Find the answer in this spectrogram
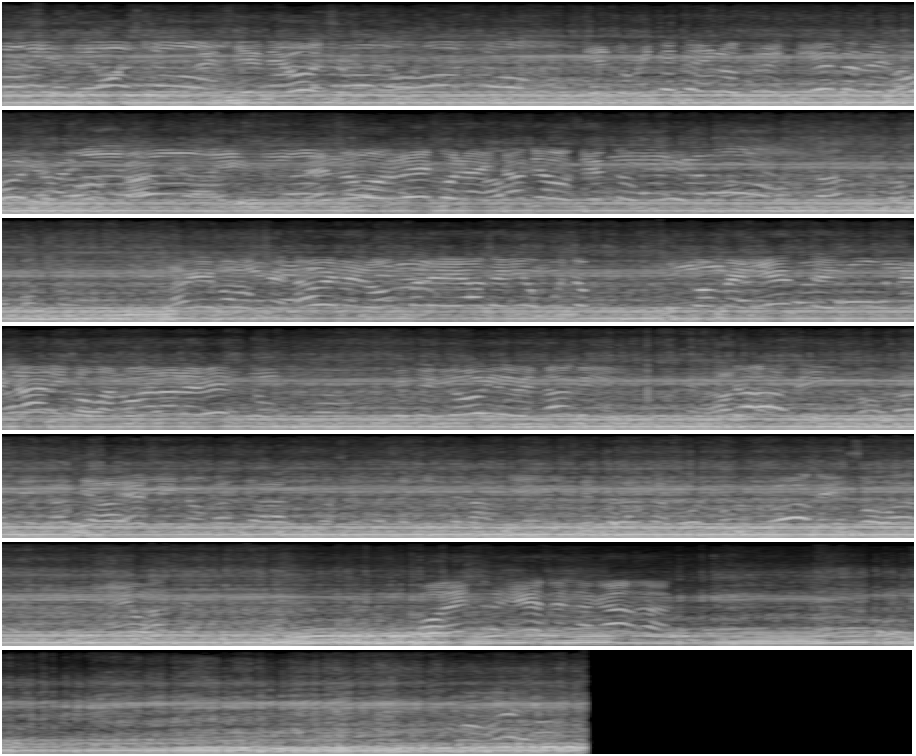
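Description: Engine of a caged off-road race truck idling steadily close by, under talk. About twenty-five seconds in, its pitch rises and falls a few times in short revs.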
